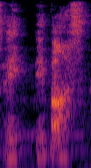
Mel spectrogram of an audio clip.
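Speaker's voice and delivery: sneaky minion handing over the goods; lightly voiced lackey bringing news to his boss; henchman voice. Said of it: "Comes up, he says".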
